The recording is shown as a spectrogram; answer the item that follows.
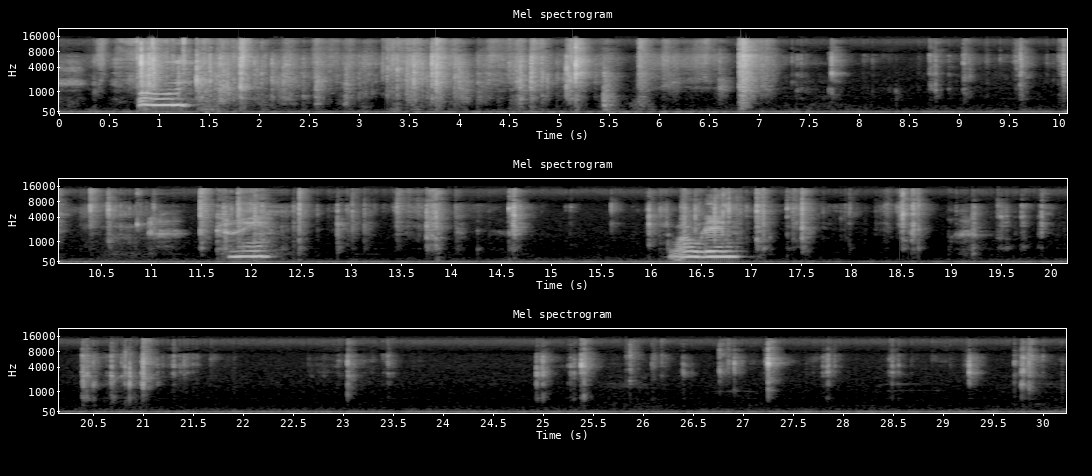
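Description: Scratchy rubbing and crinkling for the first seven seconds or so as a nail is wiped clean with a lint-free wipe, then scattered light clicks and taps as a small nail-product bottle and tools are handled. Three short bursts of voice, about one, twelve and sixteen seconds in, are the loudest moments.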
